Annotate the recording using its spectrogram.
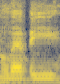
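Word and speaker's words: Leavy: one is amazing yeah Jane Levy spelled like heavy only with an L but she said that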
